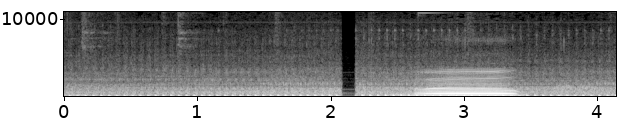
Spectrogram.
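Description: Royal Enfield Bullet 350's single-cylinder engine running steadily under way, with an even, rapid beat. Past the middle, a loud held tone lasting under a second rises into pitch, holds and falls away over the engine.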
